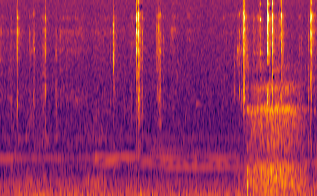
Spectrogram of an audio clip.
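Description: Fingertips rearrange a fanned stack of large solid silver Morgan silver dollar coins held in both hands, clicking the coins together. Quiet, sparse, bright metallic clicks with very short ring come at irregular intervals. Near the end they give way to a denser burst of jingling and scraping that trails off with one last sharp click.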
